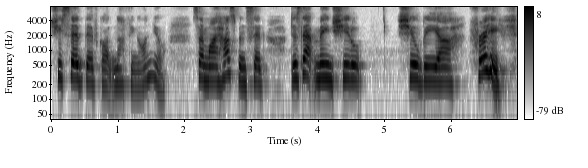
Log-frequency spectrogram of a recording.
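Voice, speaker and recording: A woman with an Australian accent and a high voice speaks at a fairly slow pace, with ordinary pitch variation and long, frequent pauses. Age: 60s. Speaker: health educator. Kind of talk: interview testimony.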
